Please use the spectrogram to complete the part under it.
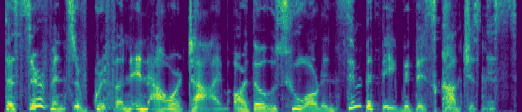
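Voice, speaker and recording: An actress playing a proud, aged female sage in a video game, husky, formal and haughty, stern yet kindly. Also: fairly low pitch, expressive, normal speed, no echo, studio quality, full character voice. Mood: grave, explaining.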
